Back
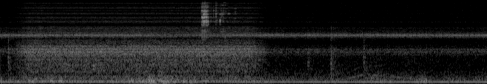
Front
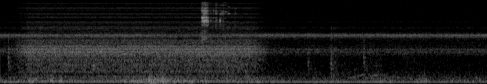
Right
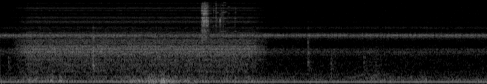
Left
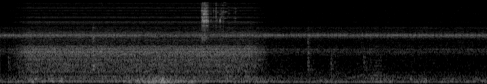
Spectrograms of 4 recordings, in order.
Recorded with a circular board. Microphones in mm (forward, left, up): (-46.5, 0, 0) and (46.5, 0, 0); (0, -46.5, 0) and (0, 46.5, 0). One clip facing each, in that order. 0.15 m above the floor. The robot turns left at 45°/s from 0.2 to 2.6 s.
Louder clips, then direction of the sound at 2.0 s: Back 1 dB, left 2 dB; 115° left.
